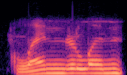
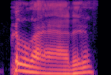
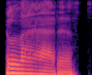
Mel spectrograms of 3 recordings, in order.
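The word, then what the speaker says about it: Gladys: I'm not getting this yes it's is it glenerin I'm not pronouncing it right I'm not sure oh that's all right it's gladus g l a d Ys glattus glattus there you go that's the word glattus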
